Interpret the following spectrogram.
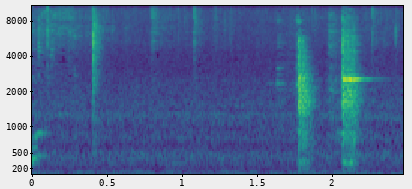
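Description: Roasted peanuts tipped from a small glass bowl into a kadai of frying onions and curry leaves, landing softly with a faint tick, then one sharp knock of glass or utensil against the pan near the end.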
